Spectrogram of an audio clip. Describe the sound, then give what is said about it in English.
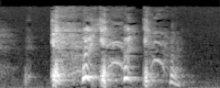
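A person coughing in a short fit of several harsh, throaty coughs in quick succession, fairly loud and alone with no talk. “Excuse me for a minute, I need to cough.”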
